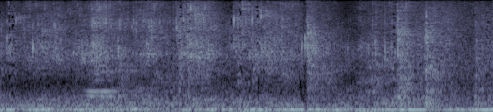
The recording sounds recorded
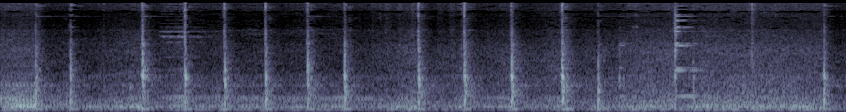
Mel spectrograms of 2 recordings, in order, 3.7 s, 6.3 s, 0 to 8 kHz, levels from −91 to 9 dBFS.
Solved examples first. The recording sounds recorded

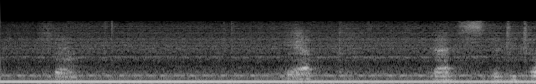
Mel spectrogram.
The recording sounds remade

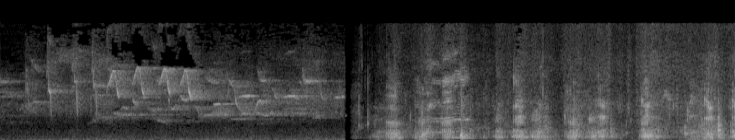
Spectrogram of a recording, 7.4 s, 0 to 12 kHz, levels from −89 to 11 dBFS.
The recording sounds recorded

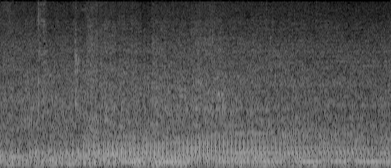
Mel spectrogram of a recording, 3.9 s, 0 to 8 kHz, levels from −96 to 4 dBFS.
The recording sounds recorded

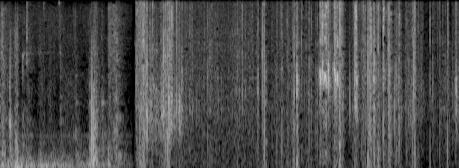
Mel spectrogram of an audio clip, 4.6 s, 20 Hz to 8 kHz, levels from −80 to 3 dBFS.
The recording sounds recorded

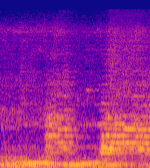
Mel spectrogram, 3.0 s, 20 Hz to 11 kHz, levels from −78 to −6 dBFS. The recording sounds remade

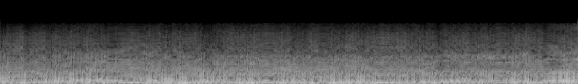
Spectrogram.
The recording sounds remade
